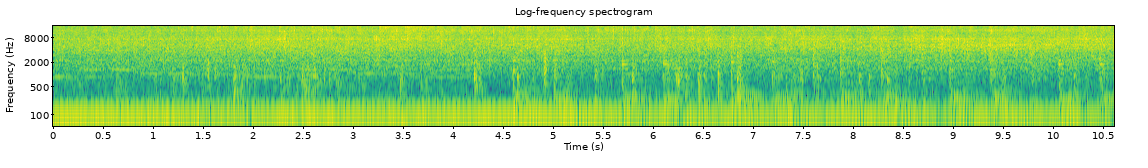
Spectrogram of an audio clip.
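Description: Onions caramelizing for skirt steak sliders sizzle steadily in a hot pan, with a low constant hum underneath and repeated scraping stir clicks across the middle; no talking.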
